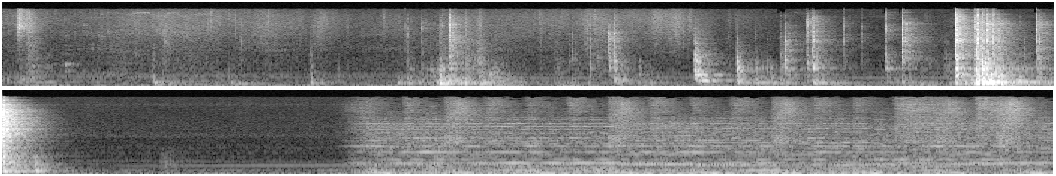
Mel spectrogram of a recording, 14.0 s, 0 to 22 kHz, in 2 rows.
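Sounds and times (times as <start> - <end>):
door being handled: 2.7 - 7.4.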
